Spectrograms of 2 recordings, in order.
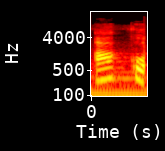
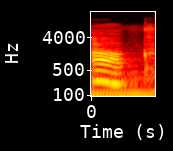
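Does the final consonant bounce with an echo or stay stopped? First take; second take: bounce; stopped. First: The final consonant is released with an echoing bounce. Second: The final consonant is held without any echoing bounce. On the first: The speaker calls it right. "কলকলা করে পড়তে হচ্ছে বললে" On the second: The speaker calls it wrong. "এটা যদি সাধারণভাবে পড়া হতো"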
